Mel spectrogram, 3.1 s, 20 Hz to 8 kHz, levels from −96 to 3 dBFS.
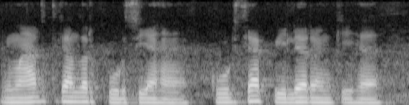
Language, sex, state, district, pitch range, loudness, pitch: Hindi, male, Jharkhand, Palamu, 110-130 Hz, -17 LUFS, 120 Hz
